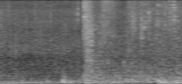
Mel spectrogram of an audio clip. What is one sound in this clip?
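An arrow is released from a bow with a sharp twang.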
